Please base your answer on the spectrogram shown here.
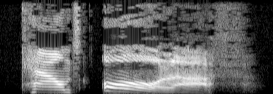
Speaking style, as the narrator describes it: Genghis said slowly

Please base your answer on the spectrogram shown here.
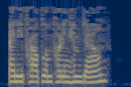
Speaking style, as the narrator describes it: Amber asked

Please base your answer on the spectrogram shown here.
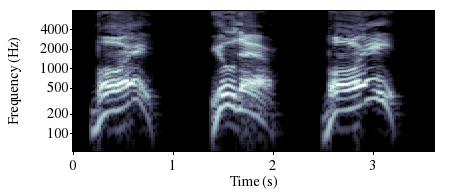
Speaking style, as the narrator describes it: a booming voice called after him

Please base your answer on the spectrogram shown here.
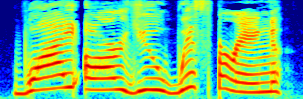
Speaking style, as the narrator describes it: shouted Harriet

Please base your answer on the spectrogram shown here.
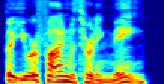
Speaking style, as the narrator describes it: she said, and her voice was tight

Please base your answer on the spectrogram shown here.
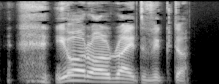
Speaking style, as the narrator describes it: Grobka laughed

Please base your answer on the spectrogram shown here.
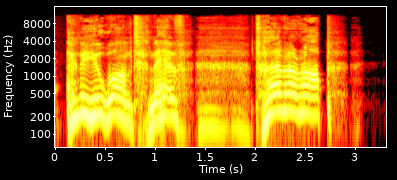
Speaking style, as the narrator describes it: he cried, his face beaded with sweat

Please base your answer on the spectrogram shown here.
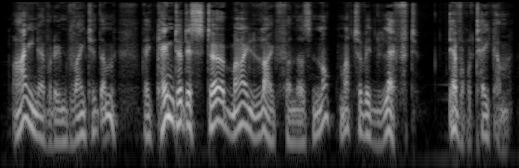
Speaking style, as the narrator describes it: he muttered, while his head was still covered by the shirt

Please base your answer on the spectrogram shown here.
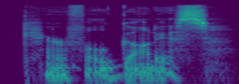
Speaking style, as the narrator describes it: Hades warned in a low growl

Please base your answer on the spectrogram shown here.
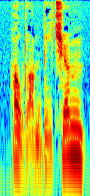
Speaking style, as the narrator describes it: I muttered to myself

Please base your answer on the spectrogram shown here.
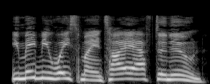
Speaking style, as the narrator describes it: he shouted at her

